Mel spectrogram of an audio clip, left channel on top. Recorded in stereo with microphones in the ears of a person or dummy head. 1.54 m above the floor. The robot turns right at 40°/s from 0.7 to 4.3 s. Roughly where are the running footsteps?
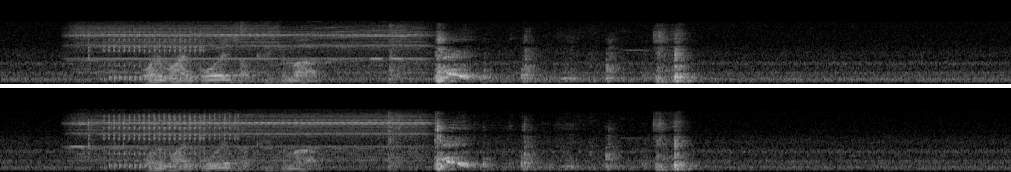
Right.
